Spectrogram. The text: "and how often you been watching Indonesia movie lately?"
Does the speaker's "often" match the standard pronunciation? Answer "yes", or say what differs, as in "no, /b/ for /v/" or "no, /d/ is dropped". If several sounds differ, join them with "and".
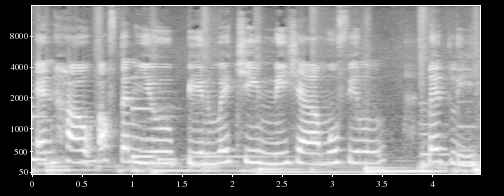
yes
